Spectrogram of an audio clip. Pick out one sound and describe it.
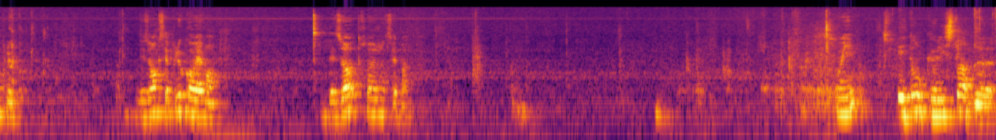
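A woman speaks calmly nearby, with pauses.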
